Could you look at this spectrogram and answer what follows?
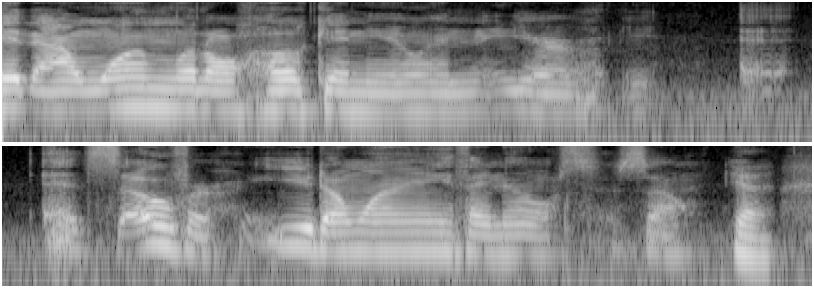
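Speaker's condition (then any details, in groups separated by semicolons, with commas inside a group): Cerebral palsy; from birth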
